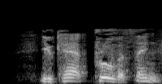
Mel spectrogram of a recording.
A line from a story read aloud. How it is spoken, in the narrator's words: said, her voice coldly furious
